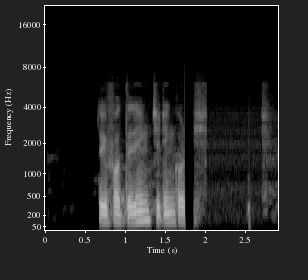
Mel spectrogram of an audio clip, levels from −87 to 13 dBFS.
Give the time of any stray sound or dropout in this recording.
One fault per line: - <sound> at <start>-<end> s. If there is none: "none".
- dropout at 1.8-1.9 s
- whoosh at 2.5-2.6 s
